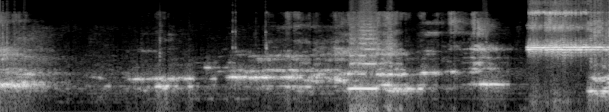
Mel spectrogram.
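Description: Basketball referee's whistle: one sharp, steady, high blast about five seconds in, stopping play.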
